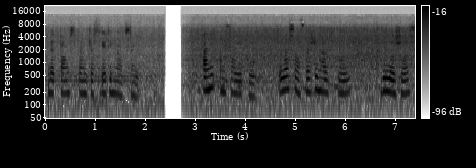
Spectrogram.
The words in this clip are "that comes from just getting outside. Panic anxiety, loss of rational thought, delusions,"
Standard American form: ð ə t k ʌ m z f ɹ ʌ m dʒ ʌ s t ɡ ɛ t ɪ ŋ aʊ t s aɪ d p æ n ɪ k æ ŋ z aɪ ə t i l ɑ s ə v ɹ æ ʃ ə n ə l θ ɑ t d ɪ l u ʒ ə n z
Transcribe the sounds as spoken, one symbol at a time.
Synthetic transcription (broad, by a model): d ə t k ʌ m s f ɹ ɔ m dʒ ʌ s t ɡ ɛ t ɪ ŋ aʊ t s aɪ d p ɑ n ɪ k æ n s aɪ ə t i l ɑ s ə f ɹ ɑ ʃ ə n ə l t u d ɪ l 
